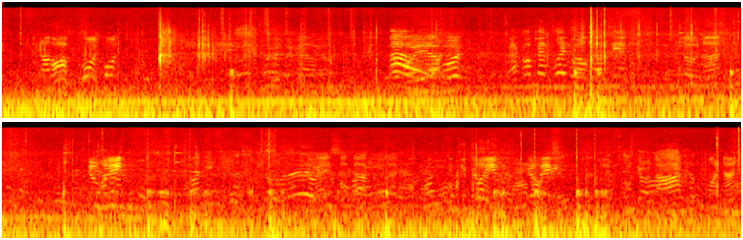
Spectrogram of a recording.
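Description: Spectators' and players' voices calling and chatting at a distance, over a steady rumble of wind on the microphone. A low hum runs through the first half and stops about halfway. Two sharp knocks stand out, one about two seconds in and one near eight seconds.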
